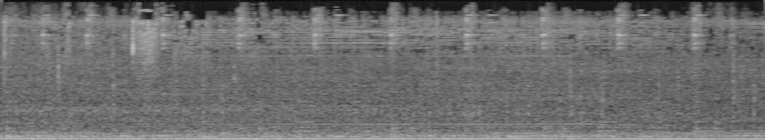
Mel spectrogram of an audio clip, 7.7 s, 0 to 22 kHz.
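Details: Infiniti QX70 after dealer goodwill radiator replacement following a radiator leak and engine overheat: smooth, even low idle hum with no misses, ticks or whine under cabin sound; no engine light, runs healthy.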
